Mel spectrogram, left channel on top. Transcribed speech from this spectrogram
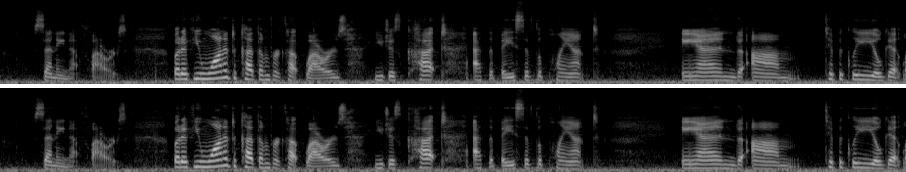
sending up flowers. But if you wanted to cut them for cut flowers, you just cut at the base of the plant, and typically you'll get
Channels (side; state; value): both; normal; correlation 0.93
